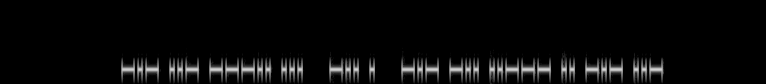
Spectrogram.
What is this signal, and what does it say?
Morse code, heard as a keyed tone, about 30 wpm, 700 Hz. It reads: KU8S DE KD2IKU
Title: USA Callsign DE Callsign 30wpm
